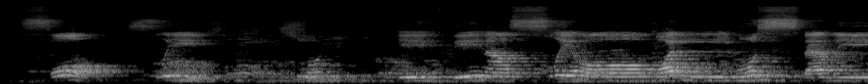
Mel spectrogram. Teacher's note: Huruf shad itu pinggir lidah kita itu pinggirnya ini melimpung dia ke atas, nempel ke langit.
